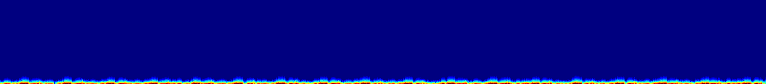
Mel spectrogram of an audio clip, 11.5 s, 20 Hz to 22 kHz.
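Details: Normal adult heart sounds at about 94/min over a low hum, recorded of the recordist's own heart with an experimental microphone enclosure and tube; deep muffled thumps dominated by about 10 Hz, recording includes a breath-hold.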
